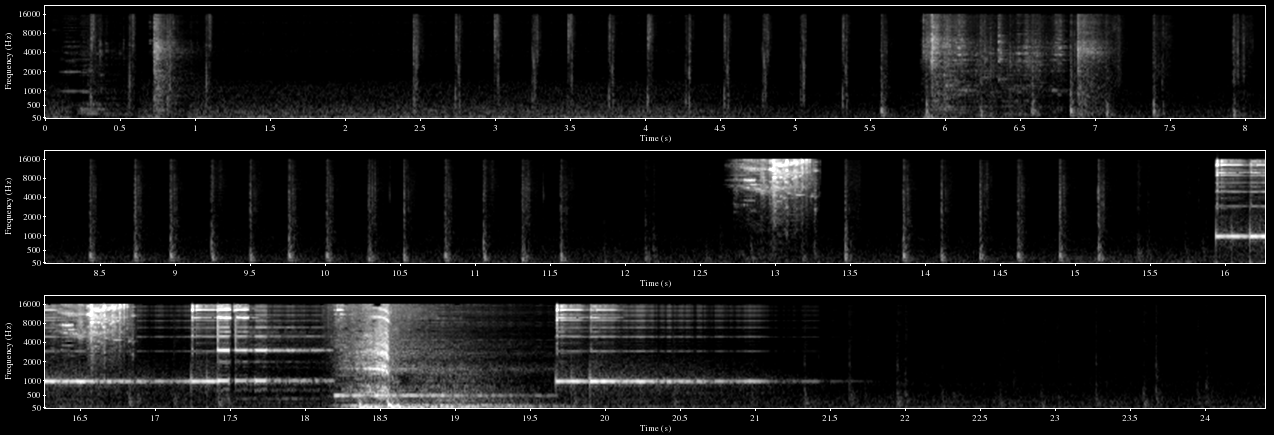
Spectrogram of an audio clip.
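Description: Footsteps thud steadily across hard floors.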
